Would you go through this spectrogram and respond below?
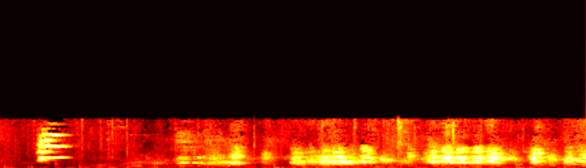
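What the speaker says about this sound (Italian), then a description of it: "A me che abbaiano gli odio i miei cani, raga." Dogs bark in a tactical shooter match of Rainbow Six Siege, with repeated mid-range barks and yips sitting under ongoing game noise and voice chatter throughout.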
